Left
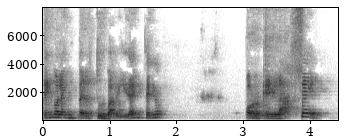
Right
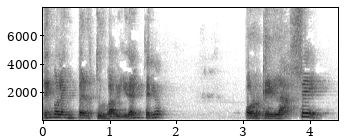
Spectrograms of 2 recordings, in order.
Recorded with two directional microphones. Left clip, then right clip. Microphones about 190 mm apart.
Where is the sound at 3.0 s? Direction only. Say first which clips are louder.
Right 2 dB; 20° right (ahead or behind).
